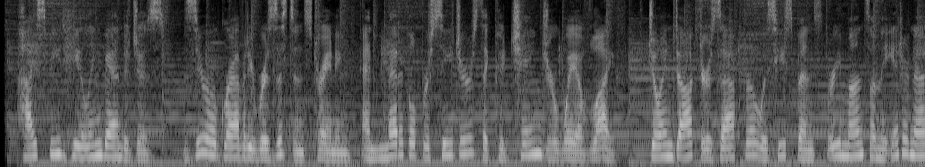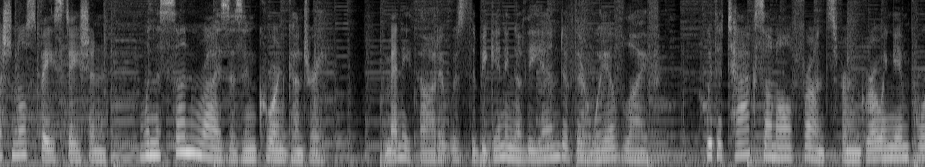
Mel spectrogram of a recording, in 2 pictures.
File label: narration, female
